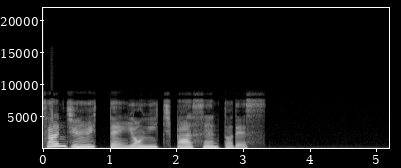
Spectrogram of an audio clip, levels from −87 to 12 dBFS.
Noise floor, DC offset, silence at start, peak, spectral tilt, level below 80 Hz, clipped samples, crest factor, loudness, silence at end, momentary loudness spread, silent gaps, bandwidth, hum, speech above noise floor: -70 dBFS; under 0.1%; 0 s; 0 dBFS; -5.5 dB/octave; -62 dBFS; under 0.1%; 16 dB; -15 LUFS; 2.1 s; 10 LU; none; 8 kHz; none; 55 dB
